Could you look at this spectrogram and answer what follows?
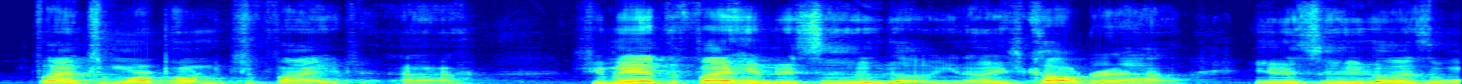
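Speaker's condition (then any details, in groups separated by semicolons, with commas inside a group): Cerebral palsy; power wheelchair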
